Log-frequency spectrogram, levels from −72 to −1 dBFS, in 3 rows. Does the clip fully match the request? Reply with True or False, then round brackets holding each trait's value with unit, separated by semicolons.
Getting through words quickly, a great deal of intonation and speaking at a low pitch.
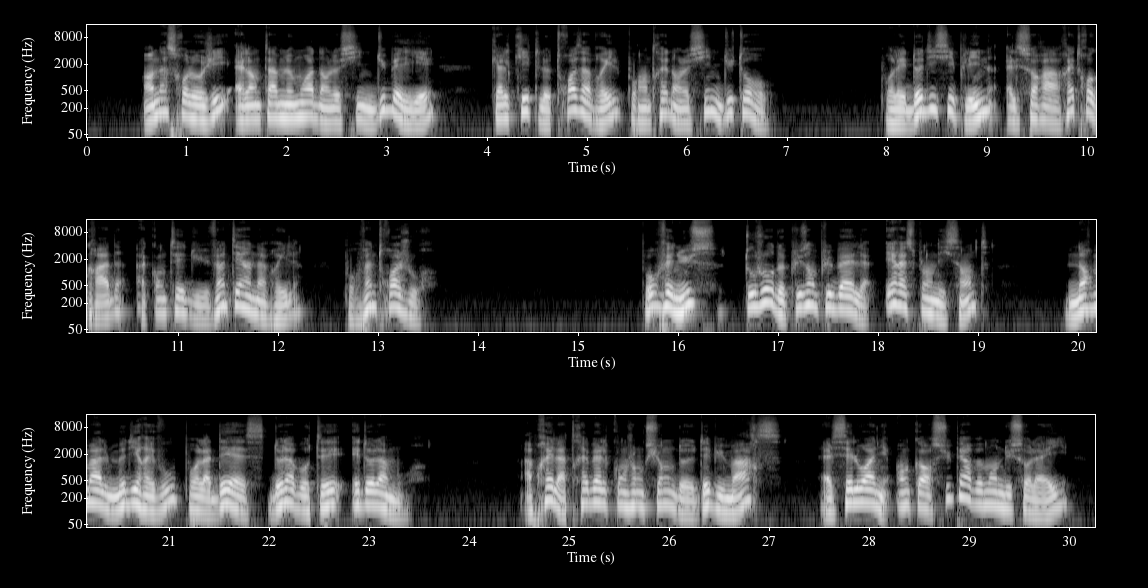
False (145 wpm; 7.9 semitones; 125 Hz)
